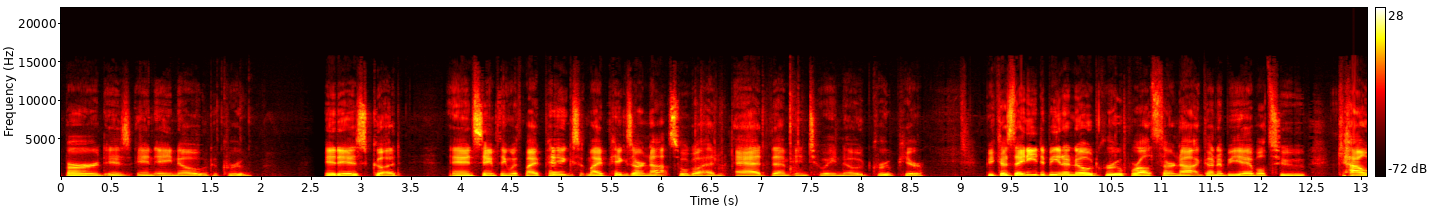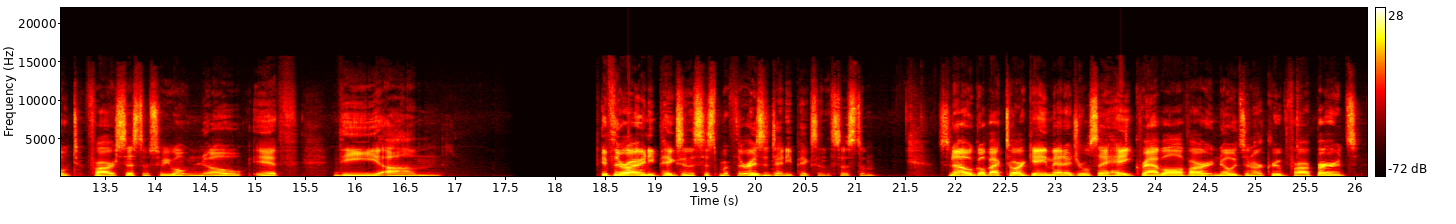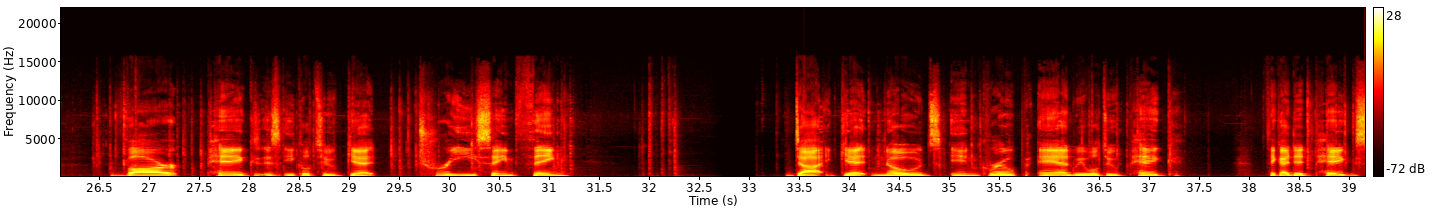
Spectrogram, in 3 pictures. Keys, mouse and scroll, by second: 0.8 click, 1.5 click, 4.3 click, 5.6 click, 6.0-7.2 typing, 10.4 ctrl+s, 21.7 click, 23.2 click, 25.2 Return, 26.1-39.1 typing.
